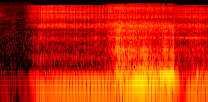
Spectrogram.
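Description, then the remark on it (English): A single loud snore: a low, rattling rumble that starts abruptly, swells into a harsher peak near the end, then cuts off. No voices are heard. “You snoring.”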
